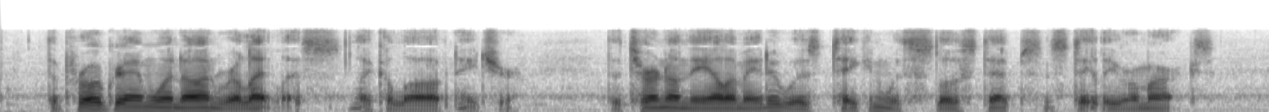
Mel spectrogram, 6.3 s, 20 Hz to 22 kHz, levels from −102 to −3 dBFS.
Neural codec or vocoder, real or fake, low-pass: none; real; 7.2 kHz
